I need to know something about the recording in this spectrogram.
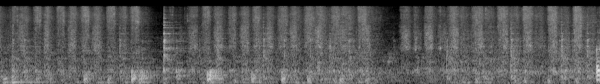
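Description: Raw potatoes being grated by hand on the fine holes of metal graters: two graters at once, a fast run of rasping strokes with a couple of brief pauses.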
